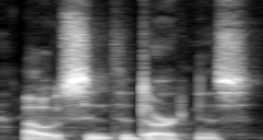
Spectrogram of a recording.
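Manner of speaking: usual speaking voice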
